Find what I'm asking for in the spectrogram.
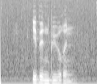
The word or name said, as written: ibbenbueren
